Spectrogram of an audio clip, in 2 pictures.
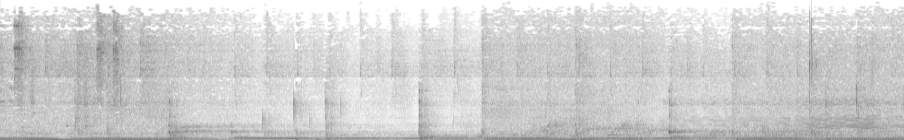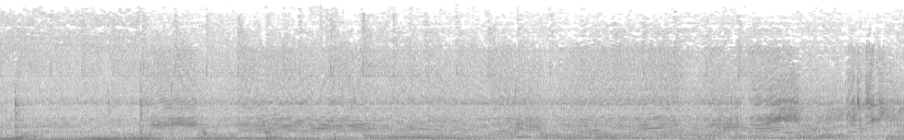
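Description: Live electronic music from electronic instruments and a berimbass: a held droning tone runs through most of it, over a low bass line that changes note every couple of seconds, with no clear beat.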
